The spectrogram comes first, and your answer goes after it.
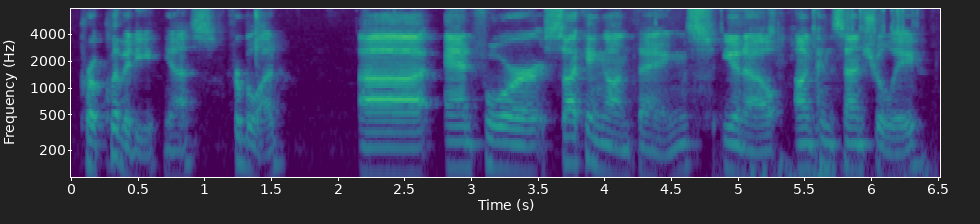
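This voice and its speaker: A man's voice: lowish voice, a little slow, sharp tone. A man talking casually as a player in a tabletop roleplaying game, wordy and mock-formal.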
